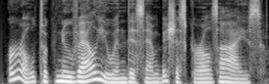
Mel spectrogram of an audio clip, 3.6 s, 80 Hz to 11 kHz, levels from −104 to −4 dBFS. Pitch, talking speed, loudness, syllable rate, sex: 180 Hz, 150 wpm, -16 LUFS, 3.9 syllables/s, female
